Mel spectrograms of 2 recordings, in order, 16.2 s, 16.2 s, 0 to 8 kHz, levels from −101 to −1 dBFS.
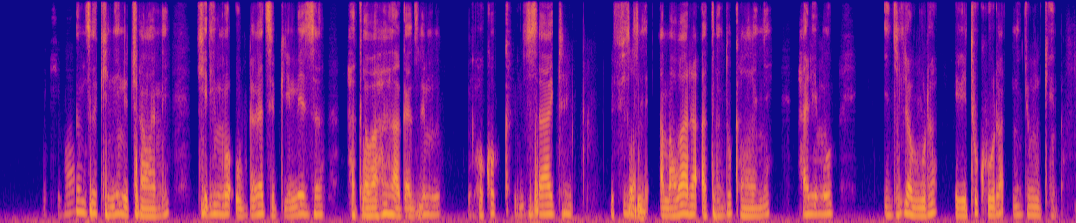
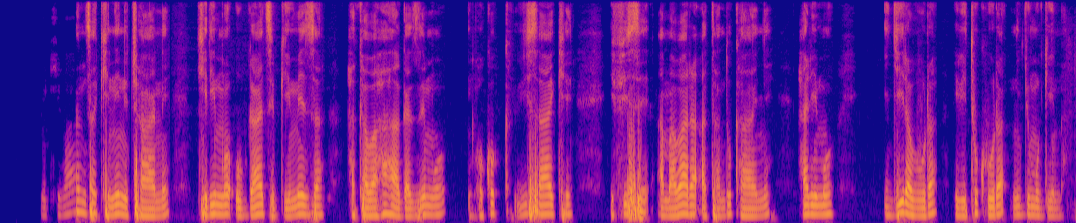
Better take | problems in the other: second | noise reduction (neural diffusion model UNIVERSE++)

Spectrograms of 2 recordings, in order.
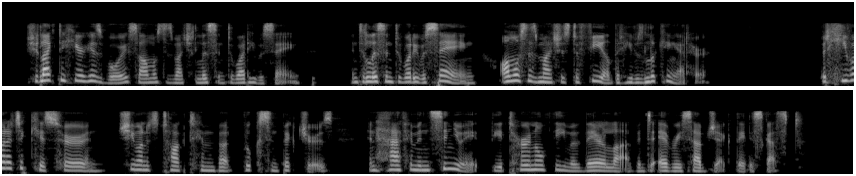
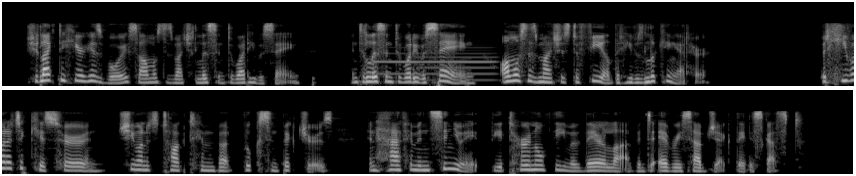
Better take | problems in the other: first | background sound (Wind instrument, woodwind instrument); 14 dB below the speech

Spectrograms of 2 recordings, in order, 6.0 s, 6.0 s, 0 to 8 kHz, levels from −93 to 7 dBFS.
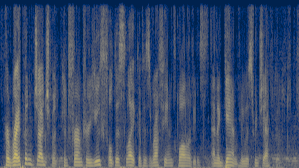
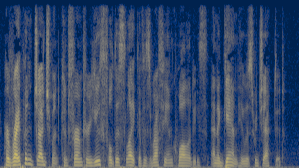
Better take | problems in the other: second | noise reduction (neural separator model SepFormer DNS4)

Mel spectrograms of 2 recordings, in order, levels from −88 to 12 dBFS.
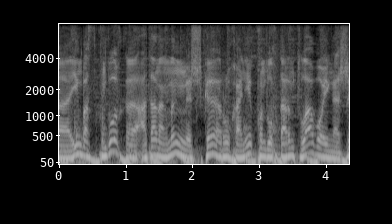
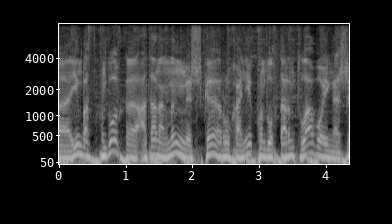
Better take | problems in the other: second | background sound (Knock); 18 dB below the speech

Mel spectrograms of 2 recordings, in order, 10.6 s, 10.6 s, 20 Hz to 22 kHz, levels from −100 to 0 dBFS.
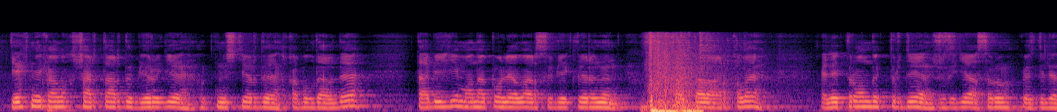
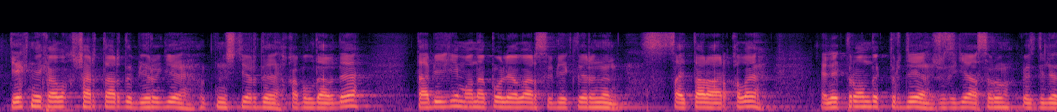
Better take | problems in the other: second | background sound (Explosion); as loud as the speech // room echo; dies away in 0.4 s

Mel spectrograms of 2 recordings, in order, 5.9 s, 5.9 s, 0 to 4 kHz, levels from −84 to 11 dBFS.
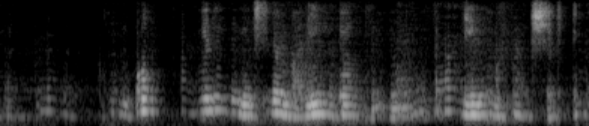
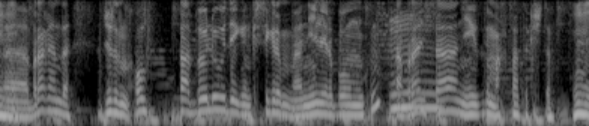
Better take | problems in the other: second | noise reduction (neural mask model DeepFilterNet 3)

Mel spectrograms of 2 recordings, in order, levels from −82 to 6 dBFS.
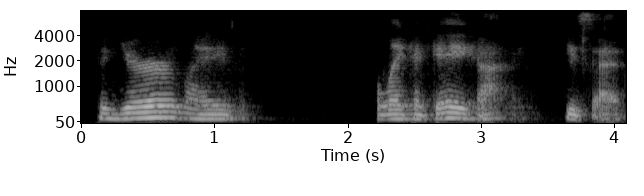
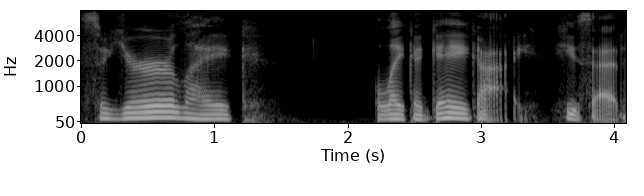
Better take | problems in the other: second | noise reduction (neural mask model DeepFilterNet 3)

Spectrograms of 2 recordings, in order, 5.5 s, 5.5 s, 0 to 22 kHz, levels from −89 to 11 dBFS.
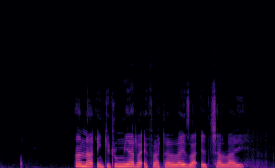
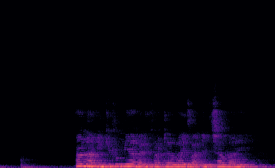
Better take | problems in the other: first | room echo; dies away in 1.1 s

